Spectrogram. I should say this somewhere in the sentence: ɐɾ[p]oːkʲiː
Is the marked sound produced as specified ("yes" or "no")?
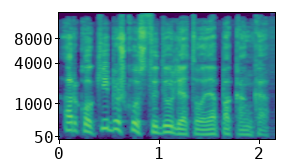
no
